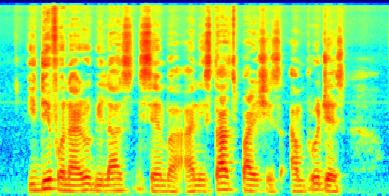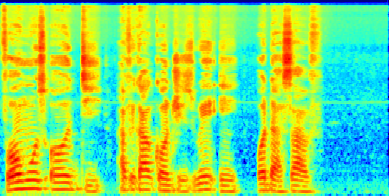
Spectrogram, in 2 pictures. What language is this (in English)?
Nigerian Pidgin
